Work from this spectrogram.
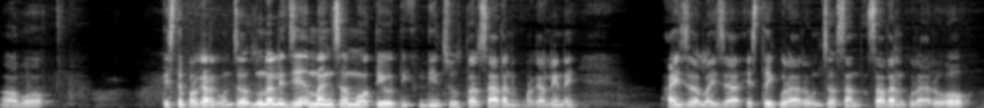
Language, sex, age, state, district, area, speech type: Nepali, male, 45-60, West Bengal, Darjeeling, rural, spontaneous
